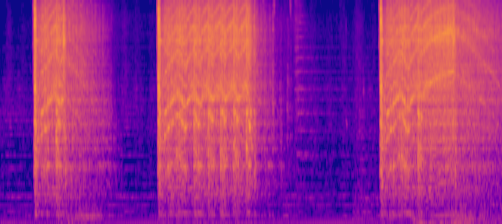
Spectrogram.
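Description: A car engine cranks in three loud, grinding bursts separated by short pauses, over a low rumbling hum, as it labors to start in the rain and sputters into uneven running. No voices.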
